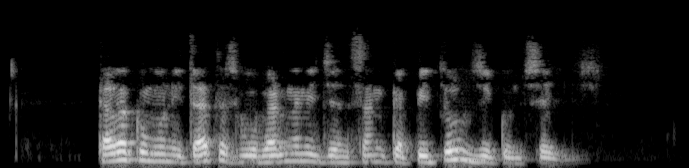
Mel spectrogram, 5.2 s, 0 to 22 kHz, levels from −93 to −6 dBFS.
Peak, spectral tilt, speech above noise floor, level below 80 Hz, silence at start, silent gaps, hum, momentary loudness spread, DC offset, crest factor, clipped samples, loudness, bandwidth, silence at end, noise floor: -8 dBFS; -7.5 dB/octave; 59 dB; -64 dBFS; 0.75 s; none; none; 11 LU; under 0.1%; 18 dB; under 0.1%; -26 LUFS; 9 kHz; 0.95 s; -84 dBFS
